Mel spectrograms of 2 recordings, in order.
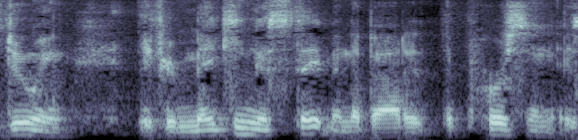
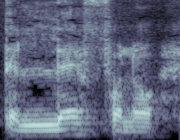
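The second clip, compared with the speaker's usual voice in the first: te-LE-fono, stress on the second syllable le. Showing how to say the Spanish word teléfono, stress on second syllable le. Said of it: "Y la segunda sílaba, le, tiene la énfasis".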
